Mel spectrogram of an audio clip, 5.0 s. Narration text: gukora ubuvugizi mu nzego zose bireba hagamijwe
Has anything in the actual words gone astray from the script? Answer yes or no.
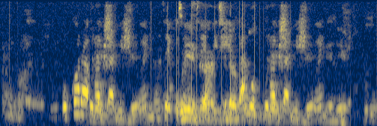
yes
